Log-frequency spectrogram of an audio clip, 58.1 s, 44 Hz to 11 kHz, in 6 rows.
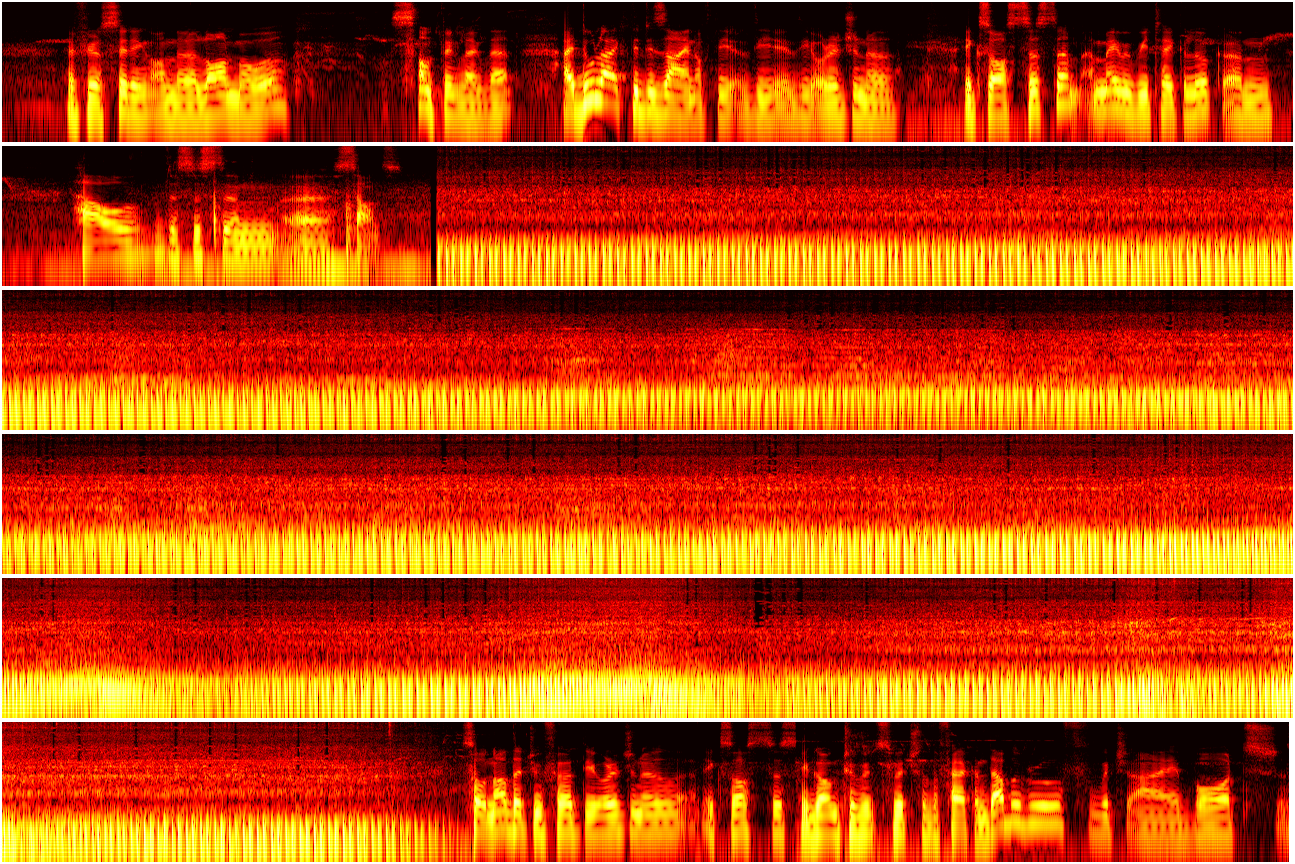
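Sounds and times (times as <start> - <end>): motorcycle engine idling: 9.5 - 9.8, 11.0 - 52.0.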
